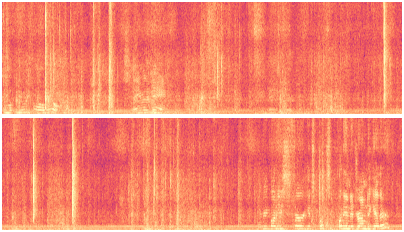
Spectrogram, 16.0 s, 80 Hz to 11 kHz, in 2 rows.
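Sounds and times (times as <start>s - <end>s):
steady electrical hum: 0.0s - 16.0s
sharp clicks and knocks: 5.5s - 9.8s.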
